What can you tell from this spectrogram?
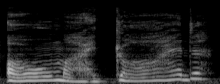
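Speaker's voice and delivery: high, loud, stretched oh my God; shocked gasp. Real, not acted. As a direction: gasp in disbelief. Reacting to casino win video.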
